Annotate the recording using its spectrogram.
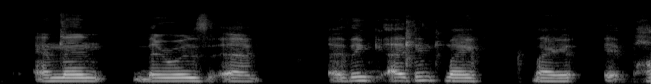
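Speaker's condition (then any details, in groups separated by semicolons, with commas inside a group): Cerebral palsy; caused by brain bleed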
